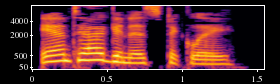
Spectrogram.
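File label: "antagonistically", British English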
